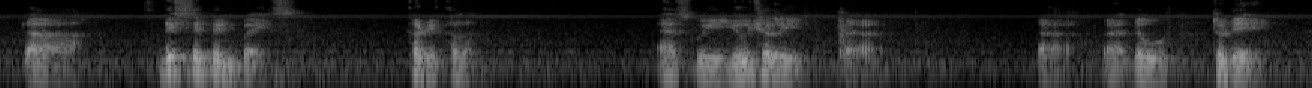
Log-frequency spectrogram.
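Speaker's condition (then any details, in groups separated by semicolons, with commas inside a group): No condition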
